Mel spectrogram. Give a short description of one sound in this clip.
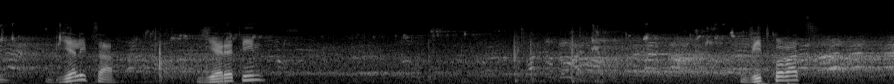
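A crowd murmurs and cheers throughout a large echoing arena.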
